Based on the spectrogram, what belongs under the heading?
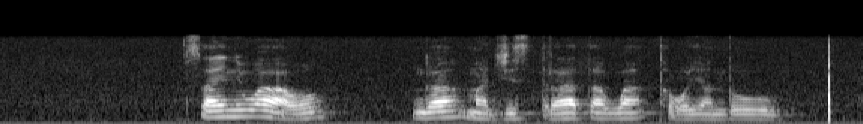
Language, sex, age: Venda, male, 39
